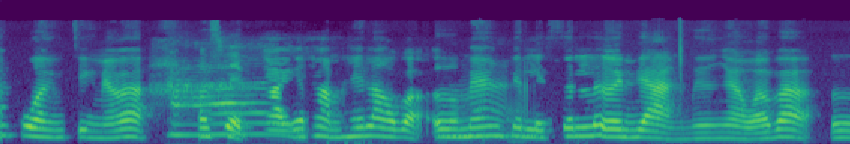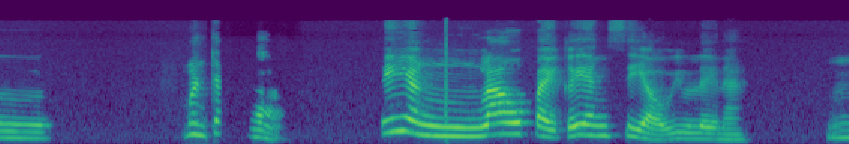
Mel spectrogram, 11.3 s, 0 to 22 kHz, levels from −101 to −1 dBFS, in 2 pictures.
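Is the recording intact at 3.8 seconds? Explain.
No, speech suppressed in double talk runs 3.4 to 3.82 s: likely an echo canceller mistaking overlapping talk for echo, dipping the voice by roughly 10 dB.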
